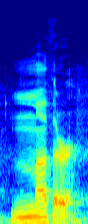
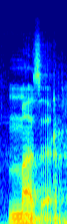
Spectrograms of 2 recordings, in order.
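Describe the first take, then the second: First: "Mother" with voiced th and an American r; tongue between teeth mid-"Mother", end on r; correct TH. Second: "Mother" as "muzzer", low and soft. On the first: Teacher modelling the word, correct TH. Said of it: "next comes mother". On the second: Teacher joking with the learners' mistake, Z for TH. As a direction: put a z in the middle of "Mother". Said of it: "This is what you say". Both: Shown as a demonstration.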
